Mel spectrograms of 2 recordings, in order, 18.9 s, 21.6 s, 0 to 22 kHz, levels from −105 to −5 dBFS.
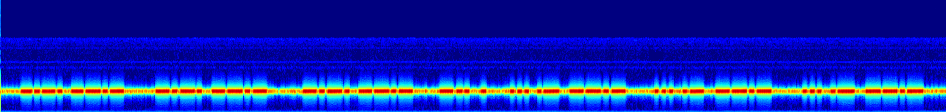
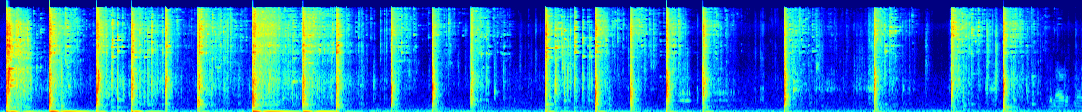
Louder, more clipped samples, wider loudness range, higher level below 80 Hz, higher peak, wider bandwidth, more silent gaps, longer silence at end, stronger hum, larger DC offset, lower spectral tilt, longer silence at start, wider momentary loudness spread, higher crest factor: first, -17 LUFS vs -22 LUFS; neither; second, 1 LU vs 9 LU; second, under -90 dBFS vs -56 dBFS; second, -8 dBFS vs 0 dBFS; second, 0.9 kHz vs 17 kHz; neither; second, 0 s vs 1.25 s; neither; neither; first, -0.5 dB/octave vs 1.5 dB/octave; about the same, 0.05 s vs 0.1 s; second, 10 LU vs 22 LU; second, 8 dB vs 28 dB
